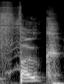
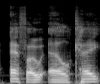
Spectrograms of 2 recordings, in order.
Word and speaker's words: folk: would or should it's could would should and folk like folk music f o l k folk and the word half half quarter eth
